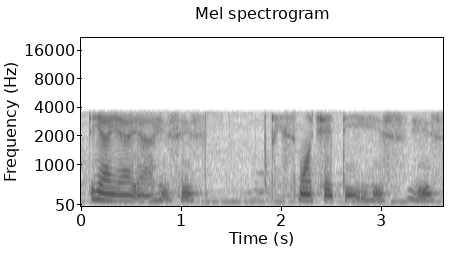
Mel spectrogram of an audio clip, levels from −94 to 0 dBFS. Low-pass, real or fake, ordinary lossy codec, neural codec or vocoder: 3.6 kHz; real; AAC, 32 kbps; none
